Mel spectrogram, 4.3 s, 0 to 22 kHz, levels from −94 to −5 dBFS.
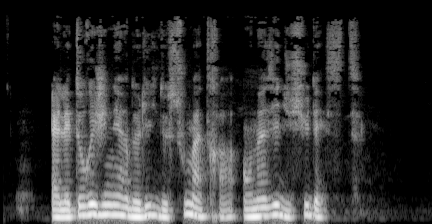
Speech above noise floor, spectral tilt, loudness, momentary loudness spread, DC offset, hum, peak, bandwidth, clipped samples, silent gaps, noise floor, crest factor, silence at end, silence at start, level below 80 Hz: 59 dB; -8 dB/octave; -17 LUFS; 9 LU; under 0.1%; none; -2 dBFS; 15.5 kHz; under 0.1%; none; -75 dBFS; 16 dB; 0.75 s; 0.5 s; -56 dBFS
